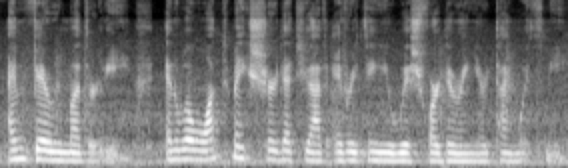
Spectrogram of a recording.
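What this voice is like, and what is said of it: Slight Quebec French accent. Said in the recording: “a tint of French accent in my voice ... from the great capital of Quebec”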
